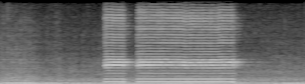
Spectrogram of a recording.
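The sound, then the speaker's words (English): A motorized rickshaw ride taken by two sisters travelling to the village where they grew up: a low engine rumble throughout, broken by two loud horn honks, a short toot followed by a longer sustained blare, with no talking. “To get here, the sisters take a bus to a motorized rickshaw.”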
